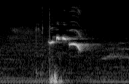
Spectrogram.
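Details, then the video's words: Sooty-headed bulbul, a recording meant to stir other bulbuls into song: one short bubbly whistled phrase of three slurred notes, first rising then dropping, opening with a soft thump and followed by a low steady hum. "100% RANGSANGAN SUARA ASLI KUTILANG || DIJAMIN BIKIN KUTILANG LAIN IKUT BUNYI GACOR ROPEL"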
